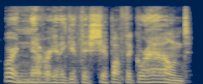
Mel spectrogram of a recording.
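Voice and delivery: mild grumbling from below; Geralt cursing. Acted. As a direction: grumble to yourself, a touch exasperated. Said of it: "we just hear Geralt just cursing".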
